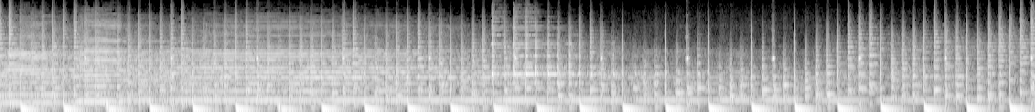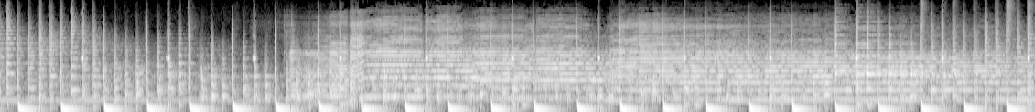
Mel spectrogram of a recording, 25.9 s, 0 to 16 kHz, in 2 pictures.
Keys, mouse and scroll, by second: 1.9 shift+click, 2.4-4.6 middle drag, 4.6 shift+click, 5.1 middle click, 5.8 shift+click, 6.2-7.3 middle drag, 7.3 shift+click, 7.7-9.2 middle drag, 9.2 shift+click, 9.6-11.0 middle drag, 11.0 s, 14.5 click, 16.1 s, 20.9-23.4 middle drag.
